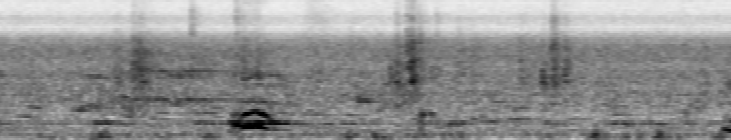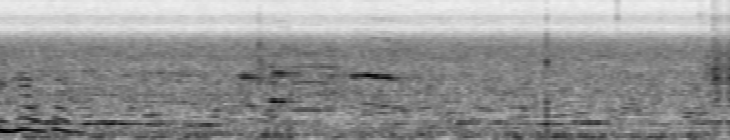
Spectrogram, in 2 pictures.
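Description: A spoon clinks against a plastic bowl.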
